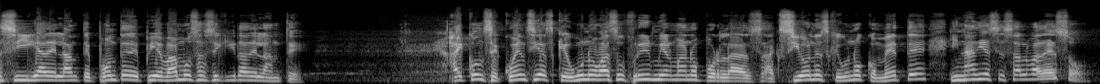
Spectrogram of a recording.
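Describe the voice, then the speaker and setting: A man's voice: high voice, fairly bright tone. Earnest male pastor preaching. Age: adult with young children. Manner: earnest preaching, asks the congregation questions. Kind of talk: sermon.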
